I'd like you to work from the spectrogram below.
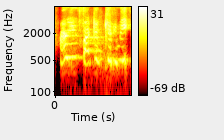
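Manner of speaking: high, fast incredulous retort; heated outburst. Retold or imitated. Retelling a fight with a server at work, heated. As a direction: fire it off high and quick, heated. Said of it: "I'm sorry, I get all heated".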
